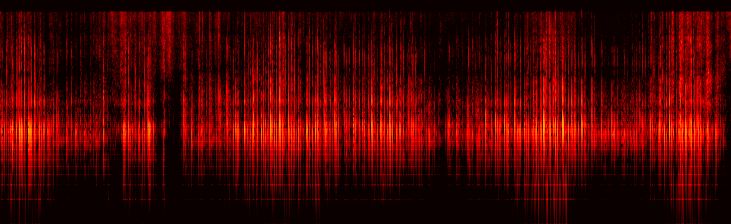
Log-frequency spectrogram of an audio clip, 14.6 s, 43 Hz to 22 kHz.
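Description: A small, solid hardcover notebook with an illustrated paper cover over cardboard boards is held in one hand and tapped and scratched on the cover with long nails and fingertips. The result is a fast, dense run of dry, short clicking taps and scratchy rasps centered in the midrange, with brief pauses around 3 and 9 seconds.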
